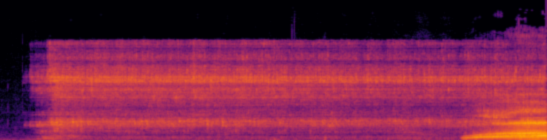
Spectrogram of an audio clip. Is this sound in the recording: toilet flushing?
yes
